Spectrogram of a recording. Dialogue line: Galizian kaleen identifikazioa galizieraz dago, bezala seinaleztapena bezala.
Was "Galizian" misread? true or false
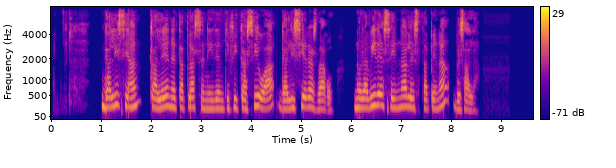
false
